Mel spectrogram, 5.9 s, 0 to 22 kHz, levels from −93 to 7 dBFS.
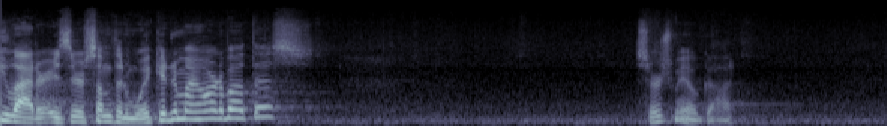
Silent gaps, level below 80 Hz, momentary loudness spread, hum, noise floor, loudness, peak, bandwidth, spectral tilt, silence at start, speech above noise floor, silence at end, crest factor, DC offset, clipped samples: none; -84 dBFS; 18 LU; none; -60 dBFS; -29 LUFS; -10 dBFS; 16 kHz; -5 dB/octave; 0 s; 32 dB; 1.05 s; 22 dB; under 0.1%; under 0.1%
